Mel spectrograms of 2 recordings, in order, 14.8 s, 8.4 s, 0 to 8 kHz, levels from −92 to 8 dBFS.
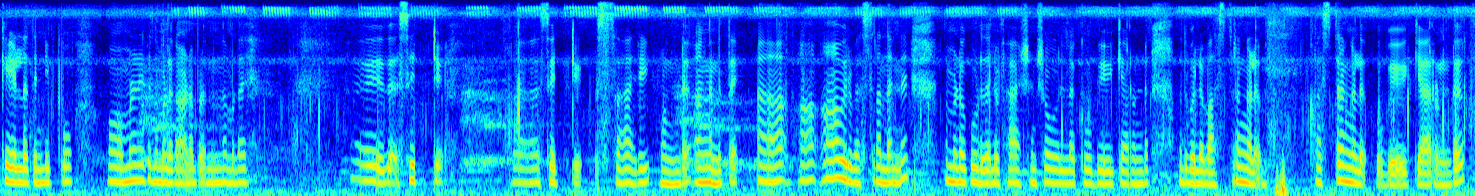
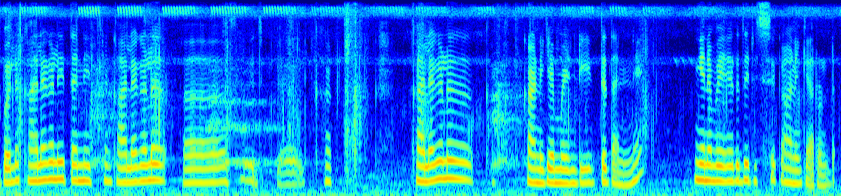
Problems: none marked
